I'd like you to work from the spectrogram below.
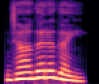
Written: ಜಾಗರಿಗ

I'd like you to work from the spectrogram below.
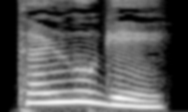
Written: ತುಳುವಗಾಯಿ

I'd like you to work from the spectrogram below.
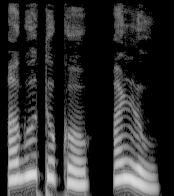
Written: ಅಕ್ಕೊತ್ತೆಗೊಳ್

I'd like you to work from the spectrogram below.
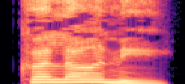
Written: ಕಲನಿ

